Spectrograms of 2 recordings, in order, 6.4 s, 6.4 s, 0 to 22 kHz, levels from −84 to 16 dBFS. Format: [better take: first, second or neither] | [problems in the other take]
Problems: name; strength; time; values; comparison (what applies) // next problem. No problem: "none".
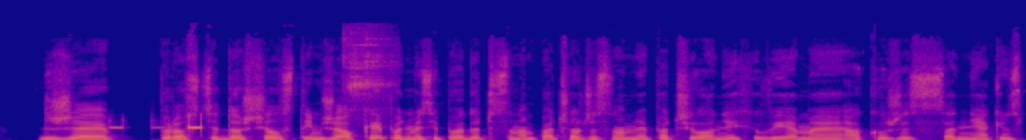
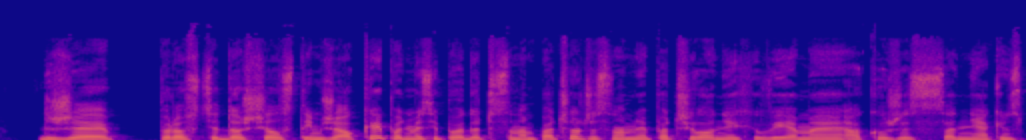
second | phone ringing; loud; at 0.5 s; peak 3 dB above the speech // jangling keys; noticeable; at 2 s; peak 6 dB below the speech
